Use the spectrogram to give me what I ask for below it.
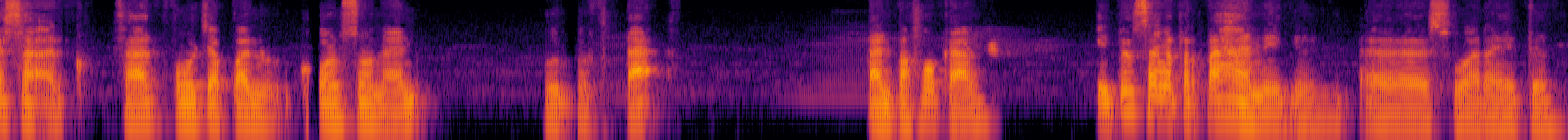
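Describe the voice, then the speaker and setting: A man with an Indonesian accent teaching Quran recitation on a radio program, explaining patiently and repeating letter sounds slowly as examples. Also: mid-range voice, darkish tone, dry recording. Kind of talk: radio tajwid lesson. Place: radio studio.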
